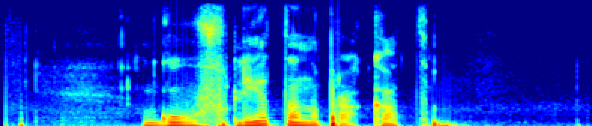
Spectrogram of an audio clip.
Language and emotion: Russian, neutral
